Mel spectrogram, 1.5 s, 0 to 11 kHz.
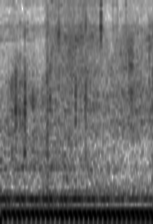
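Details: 1990 Dodge Grand Caravan LE, earlier sticky-lifter noise now gone: smooth, even low rumble with a steady beat and no ticking; normal idle.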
